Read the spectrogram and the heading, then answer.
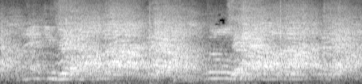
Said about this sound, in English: The latest example, a town hall meeting last night in Romulus, Michigan. Some in the crowd confronted Democrat John Dingell, the longest-serving member of the House. At one point, they led a cry to kill the bill.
